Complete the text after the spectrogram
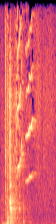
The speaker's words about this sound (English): Next, she opens a cupboard.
